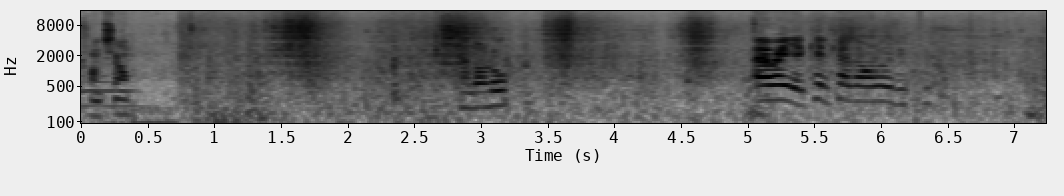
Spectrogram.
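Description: A man calls out loudly across open water.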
